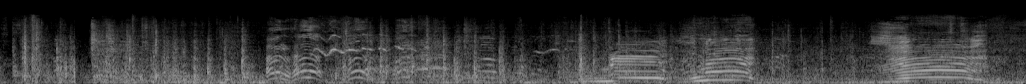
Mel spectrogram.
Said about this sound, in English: To witness a large herd of cows getting dipped is an amazing sight. The cows are herded off their trailers into a large pen, which then empties into a long chute.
